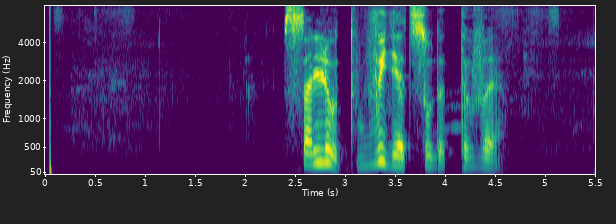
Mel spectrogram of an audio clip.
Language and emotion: Russian, angry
